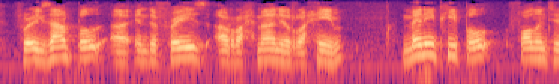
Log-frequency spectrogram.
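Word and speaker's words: الرحمن: You cannot allow the tongue to roll. Ar-Rahman is a mistake. Ar-Rahman Ar-Rahim. No rolling. So it is very important when we pronounce the R, the ra in Arabic, we don't say ra, because it is a mistake. Rather, we say ra. One precise ra.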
